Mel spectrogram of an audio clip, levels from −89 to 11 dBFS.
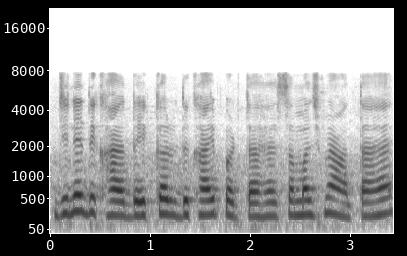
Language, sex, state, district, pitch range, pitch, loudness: Hindi, female, Haryana, Rohtak, 225-245 Hz, 230 Hz, -15 LUFS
